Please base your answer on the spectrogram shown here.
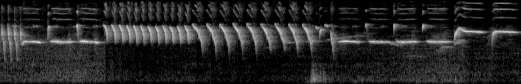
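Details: Canary song in 'nembak' style, meant to get silent canaries singing: sustained whistled tones open and close, framing a rapid rolling trill of sharply descending notes in the middle, with one short low rattle.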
